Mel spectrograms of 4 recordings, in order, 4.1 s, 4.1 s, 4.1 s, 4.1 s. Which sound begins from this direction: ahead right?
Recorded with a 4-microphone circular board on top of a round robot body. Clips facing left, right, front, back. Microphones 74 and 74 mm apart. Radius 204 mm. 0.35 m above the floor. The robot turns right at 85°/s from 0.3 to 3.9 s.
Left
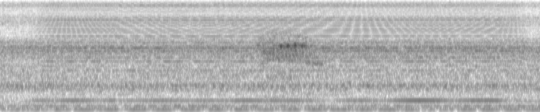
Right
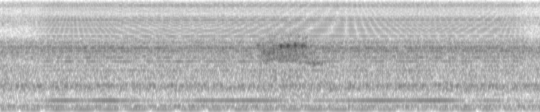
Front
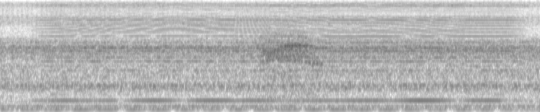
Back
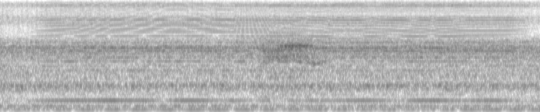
A bird, at 1.9 s.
